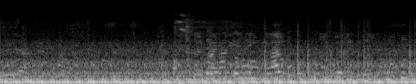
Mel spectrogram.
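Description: A transit bus's Cummins ISL9 diesel engine heard from inside the cabin, running with a steady deep rumble. Voices are faintly heard over it.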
